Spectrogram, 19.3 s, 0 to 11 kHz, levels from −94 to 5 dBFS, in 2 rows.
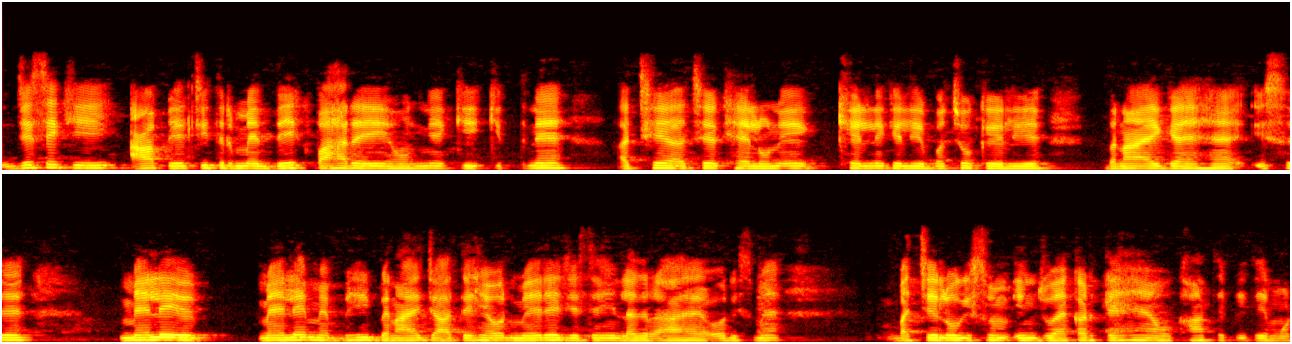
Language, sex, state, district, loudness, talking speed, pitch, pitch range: Hindi, male, Bihar, Lakhisarai, -19 LUFS, 150 wpm, 150 Hz, 145-155 Hz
